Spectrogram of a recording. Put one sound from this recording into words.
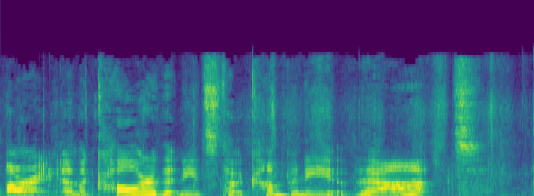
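Stiff paper cards rustle and slide against each other.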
